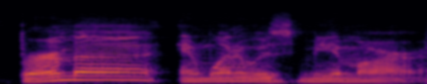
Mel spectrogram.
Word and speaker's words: Burma: colony they called it burma the name kind of gradually gradually changed burmese people they pronounce it like there's no like r or things like that but kind of like obama yeah with the with the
